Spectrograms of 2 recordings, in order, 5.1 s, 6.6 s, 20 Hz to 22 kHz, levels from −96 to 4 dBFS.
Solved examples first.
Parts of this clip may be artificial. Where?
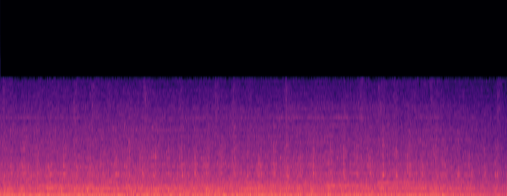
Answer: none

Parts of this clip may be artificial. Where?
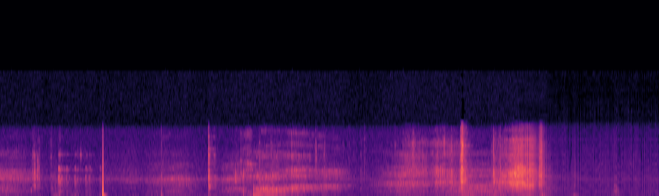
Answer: 5.2-6.6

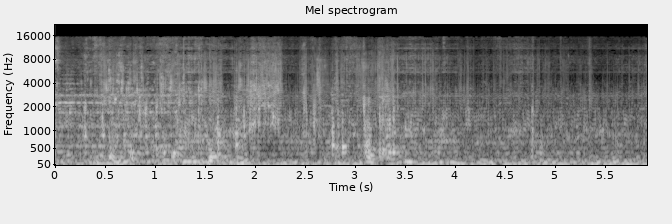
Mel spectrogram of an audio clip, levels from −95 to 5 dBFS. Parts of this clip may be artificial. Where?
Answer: 0.0-5.9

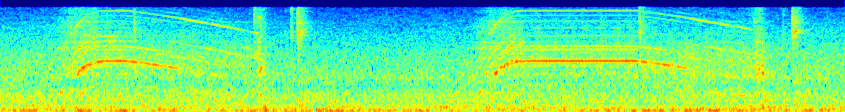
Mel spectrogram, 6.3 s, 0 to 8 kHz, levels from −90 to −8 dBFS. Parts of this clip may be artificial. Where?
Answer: 5.5-6.3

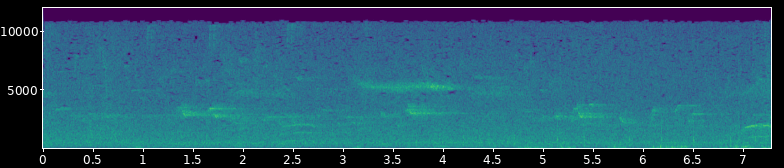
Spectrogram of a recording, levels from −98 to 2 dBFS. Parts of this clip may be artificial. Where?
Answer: 3.4-4.9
